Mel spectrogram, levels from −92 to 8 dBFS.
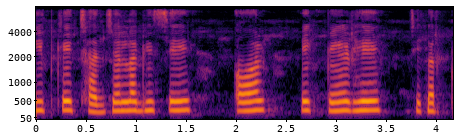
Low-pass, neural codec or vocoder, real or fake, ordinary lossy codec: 7.2 kHz; codec, 16 kHz, 4 kbps, FreqCodec, larger model; fake; none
